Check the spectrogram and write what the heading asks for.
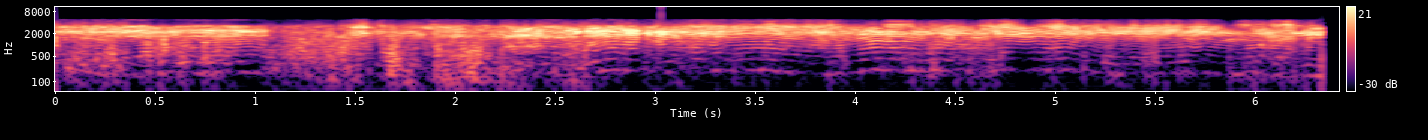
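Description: Motocross bike engine running hard, its revs rising and falling again and again with a high, buzzing note.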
